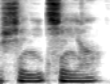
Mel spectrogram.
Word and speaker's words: 沈阳: What's the 声调 for Shenyang?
